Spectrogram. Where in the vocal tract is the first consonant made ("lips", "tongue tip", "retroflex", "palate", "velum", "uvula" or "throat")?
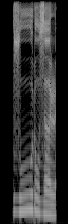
tongue tip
